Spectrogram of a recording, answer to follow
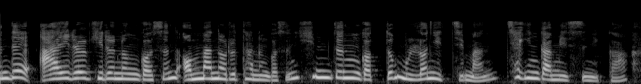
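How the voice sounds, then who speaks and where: Pitched high, a woman speaks at a moderate pace with lively intonation. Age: 70s. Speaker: counselor. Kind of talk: lecture.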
